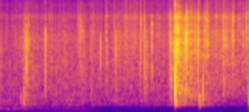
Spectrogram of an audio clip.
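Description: Faint crackle and scattered pops like vinyl record surface noise as the song's last low note fades away, with a louder pop near the end.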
